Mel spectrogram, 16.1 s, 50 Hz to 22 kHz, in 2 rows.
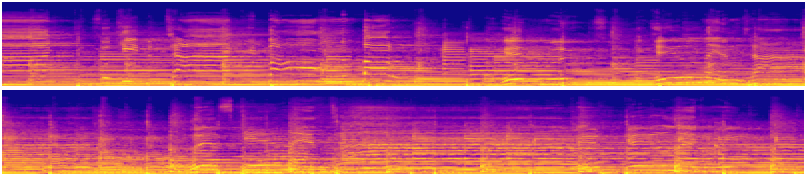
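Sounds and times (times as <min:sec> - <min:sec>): bass: 0:00.0 - 0:16.0
electric guitar: 0:00.0 - 0:16.0
keyboards: 0:00.0 - 0:16.0
male lead vocal: 0:00.0 - 0:16.0.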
